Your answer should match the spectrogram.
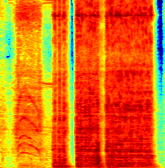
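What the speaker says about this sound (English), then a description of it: "I'm putting these timber lock screws in now" A power drill drives timber lock screws into timber during a passive house build, whining in several close, loud bursts with short pauses between.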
